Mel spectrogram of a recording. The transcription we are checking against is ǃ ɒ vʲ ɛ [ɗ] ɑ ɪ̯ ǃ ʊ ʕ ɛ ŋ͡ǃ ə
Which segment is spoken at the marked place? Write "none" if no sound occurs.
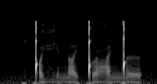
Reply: n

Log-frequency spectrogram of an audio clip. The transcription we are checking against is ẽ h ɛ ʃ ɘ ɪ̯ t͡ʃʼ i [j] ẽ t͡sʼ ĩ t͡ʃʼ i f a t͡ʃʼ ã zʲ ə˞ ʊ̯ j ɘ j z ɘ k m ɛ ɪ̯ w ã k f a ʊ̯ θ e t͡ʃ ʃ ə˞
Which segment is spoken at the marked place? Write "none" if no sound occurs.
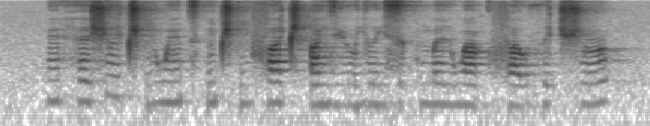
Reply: w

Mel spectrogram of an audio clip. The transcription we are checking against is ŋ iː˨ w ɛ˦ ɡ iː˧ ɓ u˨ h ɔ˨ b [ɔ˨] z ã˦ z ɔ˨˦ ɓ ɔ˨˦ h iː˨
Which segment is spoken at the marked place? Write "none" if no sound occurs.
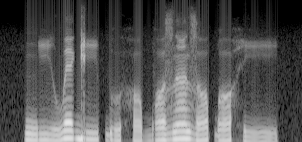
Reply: ɔ˦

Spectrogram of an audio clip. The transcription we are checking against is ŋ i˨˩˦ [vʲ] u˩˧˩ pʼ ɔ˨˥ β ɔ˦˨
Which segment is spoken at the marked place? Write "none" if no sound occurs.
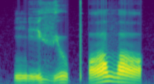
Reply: vʲ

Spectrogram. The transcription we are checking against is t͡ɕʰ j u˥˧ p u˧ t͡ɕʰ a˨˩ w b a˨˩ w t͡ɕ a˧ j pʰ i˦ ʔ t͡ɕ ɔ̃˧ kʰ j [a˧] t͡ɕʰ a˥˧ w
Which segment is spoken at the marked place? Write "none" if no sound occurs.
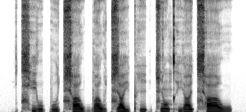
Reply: a˨˩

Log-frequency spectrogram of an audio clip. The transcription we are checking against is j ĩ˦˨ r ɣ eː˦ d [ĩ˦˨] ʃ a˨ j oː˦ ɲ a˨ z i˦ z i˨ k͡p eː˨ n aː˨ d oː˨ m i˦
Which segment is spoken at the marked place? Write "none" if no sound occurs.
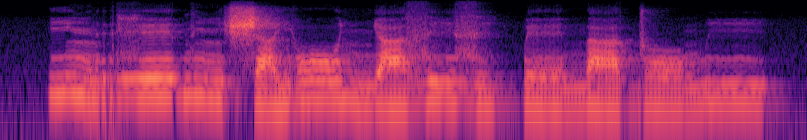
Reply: ĩ˦˨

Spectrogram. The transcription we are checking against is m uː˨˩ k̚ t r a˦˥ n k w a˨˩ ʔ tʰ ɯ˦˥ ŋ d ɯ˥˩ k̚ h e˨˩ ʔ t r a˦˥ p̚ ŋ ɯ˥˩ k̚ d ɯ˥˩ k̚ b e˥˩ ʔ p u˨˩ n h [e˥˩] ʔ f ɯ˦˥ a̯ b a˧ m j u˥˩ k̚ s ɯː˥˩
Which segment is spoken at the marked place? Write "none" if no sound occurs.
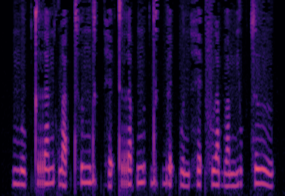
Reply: e˥˩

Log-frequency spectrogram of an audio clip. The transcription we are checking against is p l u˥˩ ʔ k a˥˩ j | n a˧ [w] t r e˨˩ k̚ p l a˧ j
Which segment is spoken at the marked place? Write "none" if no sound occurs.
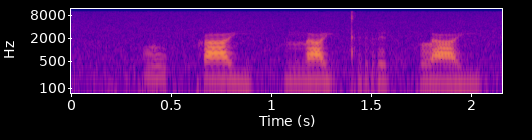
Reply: j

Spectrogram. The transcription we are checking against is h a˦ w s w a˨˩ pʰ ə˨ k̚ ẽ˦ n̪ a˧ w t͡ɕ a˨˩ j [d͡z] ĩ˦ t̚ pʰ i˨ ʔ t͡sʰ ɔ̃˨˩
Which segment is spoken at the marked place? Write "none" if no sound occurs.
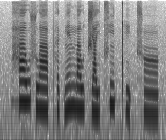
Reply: t͡sʰ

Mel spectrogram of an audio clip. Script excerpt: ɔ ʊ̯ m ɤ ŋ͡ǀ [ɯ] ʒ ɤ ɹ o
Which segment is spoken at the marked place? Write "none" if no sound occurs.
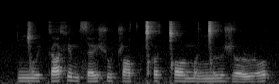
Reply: ɯ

